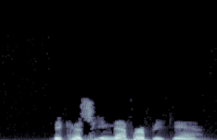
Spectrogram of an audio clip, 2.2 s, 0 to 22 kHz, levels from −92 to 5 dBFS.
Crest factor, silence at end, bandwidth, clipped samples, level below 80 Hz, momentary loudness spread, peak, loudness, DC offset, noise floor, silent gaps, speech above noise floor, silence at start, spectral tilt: 16 dB; 0.15 s; 6.8 kHz; under 0.1%; -38 dBFS; 6 LU; 0 dBFS; -17 LUFS; under 0.1%; -70 dBFS; none; 54 dB; 0.55 s; -7.5 dB/octave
